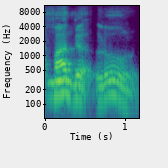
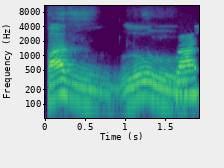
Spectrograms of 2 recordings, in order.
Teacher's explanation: sukun bukan qolqalah jangan dipantulkan ya jangan di Jangan dibaca Fadlu ya tapi dibaca fadlullah Allahnya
